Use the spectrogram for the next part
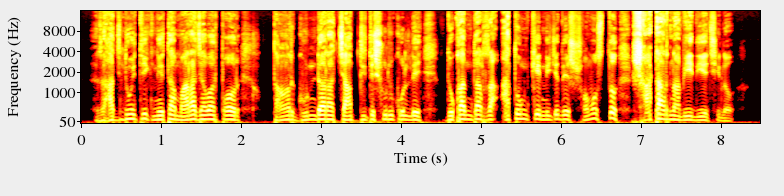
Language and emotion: Bengali, fearful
